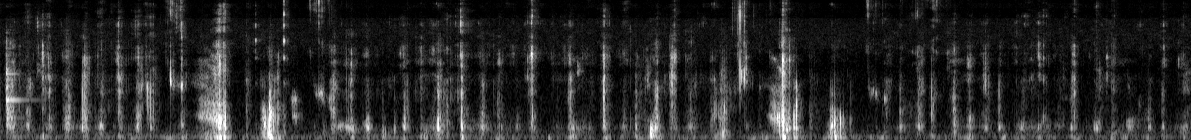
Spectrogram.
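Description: A person chewing food with crunchy bites, a run of small clicks and smacks, with a few louder bites about three seconds in and again about ten seconds in.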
